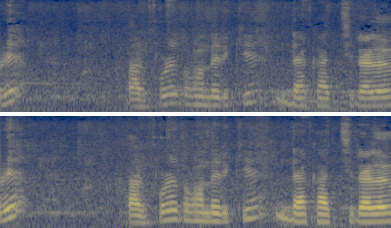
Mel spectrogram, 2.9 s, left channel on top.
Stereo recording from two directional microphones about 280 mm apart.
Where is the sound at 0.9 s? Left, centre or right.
Centre.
